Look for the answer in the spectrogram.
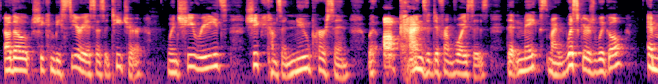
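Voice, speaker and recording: Woman narrator, low and unhurried, gentle storybook reading. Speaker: audiobook narrator. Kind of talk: children's audiobook narration.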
